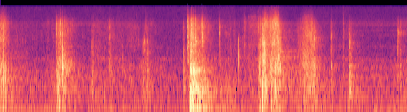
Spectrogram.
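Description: A few short, scattered rustling and handling noises, four or so brief scuffs and rustles at a counter.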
